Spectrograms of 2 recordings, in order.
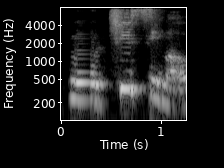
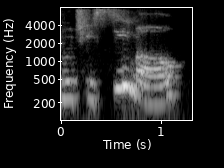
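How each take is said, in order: First: The stress is on the third-to-last syllable. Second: The stress is on the second-to-last syllable. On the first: The speaker calls it right. "it tells you how to stress it" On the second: The speaker calls it wrong. "if I didn't have an accent here, it would say muchísimo, and that sounds wrong in Spanish"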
